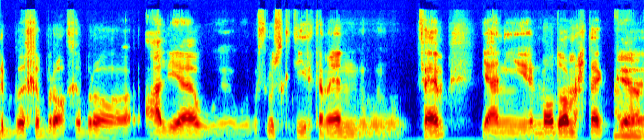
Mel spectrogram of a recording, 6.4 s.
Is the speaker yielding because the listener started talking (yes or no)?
yes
